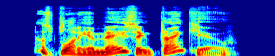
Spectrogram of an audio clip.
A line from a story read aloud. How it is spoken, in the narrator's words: Anna giggled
